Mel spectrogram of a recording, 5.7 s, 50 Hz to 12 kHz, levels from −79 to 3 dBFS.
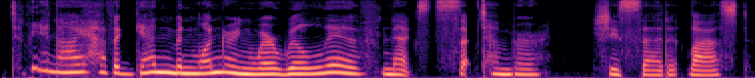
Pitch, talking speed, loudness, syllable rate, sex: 260 Hz, 170 wpm, -15 LUFS, 5.1 syllables/s, female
